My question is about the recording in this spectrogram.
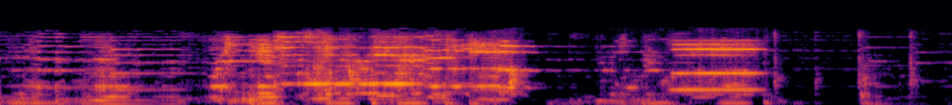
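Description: Violin music played over a video-conference audio stream, in phrases of held notes broken by short drop-outs; the music gives out about five seconds in. It comes through poorly because the conferencing software carries voice better than music.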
